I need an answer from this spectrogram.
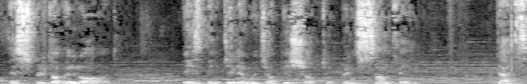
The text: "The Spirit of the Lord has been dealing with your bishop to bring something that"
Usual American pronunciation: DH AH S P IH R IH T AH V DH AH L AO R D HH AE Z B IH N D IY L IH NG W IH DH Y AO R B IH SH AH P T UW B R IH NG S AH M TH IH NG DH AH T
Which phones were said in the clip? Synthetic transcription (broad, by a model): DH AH S P IH R IH T AH V DH AH L AO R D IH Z B IH N D IY L IH NG W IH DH Y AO B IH SH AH P T UW B R IH NG S AH M TH IH NG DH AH T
